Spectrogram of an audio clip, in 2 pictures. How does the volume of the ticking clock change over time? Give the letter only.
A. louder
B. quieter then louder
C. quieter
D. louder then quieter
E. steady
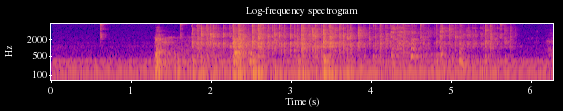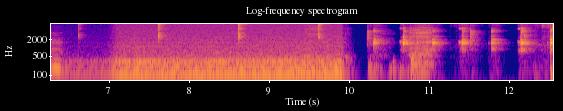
A.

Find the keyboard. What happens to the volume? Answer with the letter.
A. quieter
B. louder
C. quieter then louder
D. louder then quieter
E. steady
A.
